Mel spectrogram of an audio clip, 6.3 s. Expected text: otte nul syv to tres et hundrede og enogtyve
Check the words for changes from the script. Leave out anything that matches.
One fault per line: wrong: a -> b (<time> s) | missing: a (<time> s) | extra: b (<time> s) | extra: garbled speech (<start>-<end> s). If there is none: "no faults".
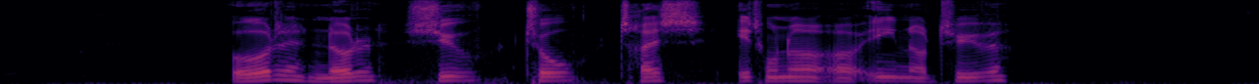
no faults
